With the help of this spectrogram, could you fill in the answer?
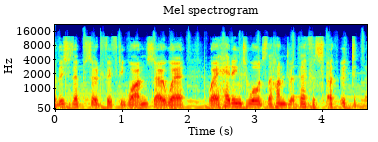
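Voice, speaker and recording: Lively intonation marks a man's voice, with music playing in the background. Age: old. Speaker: podcast host. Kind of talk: podcast interview.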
